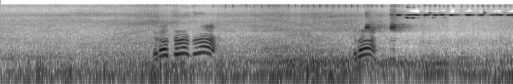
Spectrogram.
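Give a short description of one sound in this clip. Motorcycle engines rumble past on a road.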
